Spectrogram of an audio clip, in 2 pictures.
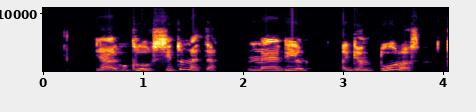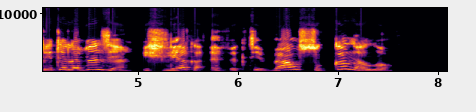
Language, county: Lithuanian, Kaunas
